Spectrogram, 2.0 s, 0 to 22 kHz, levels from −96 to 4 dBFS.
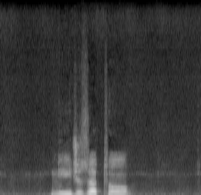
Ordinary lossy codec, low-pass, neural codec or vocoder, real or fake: none; none; codec, 44.1 kHz, 2.6 kbps, DAC; fake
